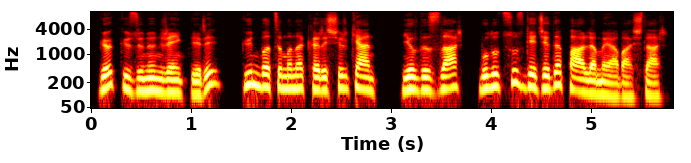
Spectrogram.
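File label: Turkish; tr-TR; iOS Sounds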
